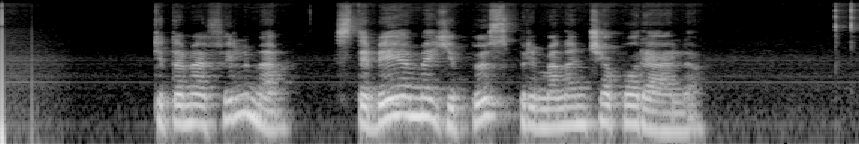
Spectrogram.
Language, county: Lithuanian, Kaunas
